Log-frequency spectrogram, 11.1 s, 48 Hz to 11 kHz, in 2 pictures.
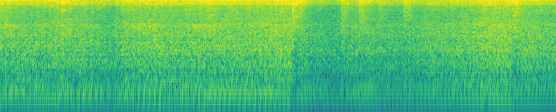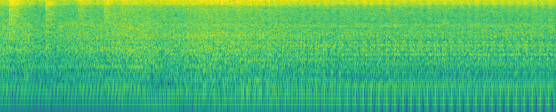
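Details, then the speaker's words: Roper 16T garden tractor twin engine under restoration, key on: steady speed with uneven, stumbling beat and irregular dropouts, likely missing; runs better with key off, when it shouldn't run at all; cause unknown. "So it runs better with the key off than it does on, and it shouldn't run at all with the key off."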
